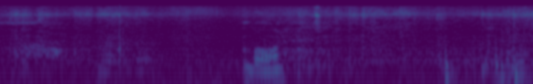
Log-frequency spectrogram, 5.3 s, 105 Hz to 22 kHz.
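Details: Honey bees humming during feeding with energy cakes on 29 January in mild, pleasant weather; a faint continuous drone, one louder buzzy pass near the middle and a few light taps toward the end.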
